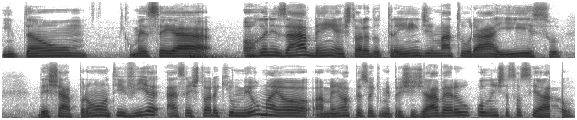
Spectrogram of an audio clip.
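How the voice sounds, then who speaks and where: A man with an unremarkable speaking voice talks at a moderate pace in a fairly high pitch, with ordinary pitch variation. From Manaus, Amazonas, northern Brazil. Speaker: nightlife event producer. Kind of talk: casual interview chat.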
